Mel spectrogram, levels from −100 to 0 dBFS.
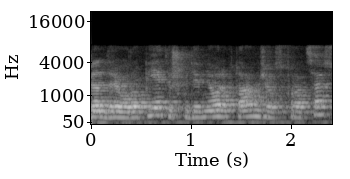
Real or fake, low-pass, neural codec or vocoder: real; 7.2 kHz; none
